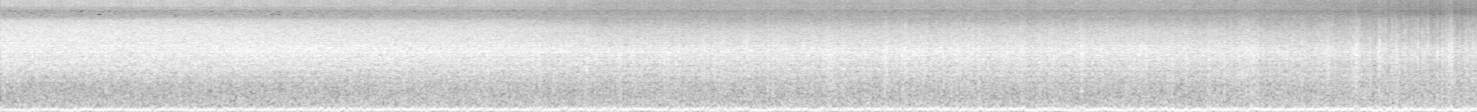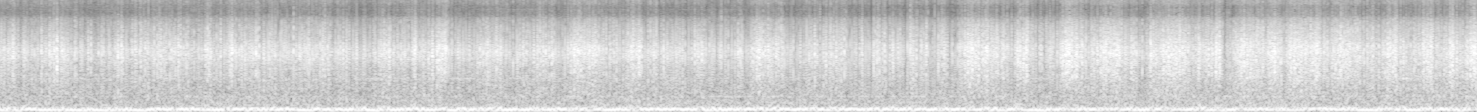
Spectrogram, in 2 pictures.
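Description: Loud, dense noise drone of distorted electric guitar and contact-microphone noise: a heavy, steady low rumble under a wash of hiss. The top of the hiss dulls after a few seconds, and a thick crackle comes in about halfway through.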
